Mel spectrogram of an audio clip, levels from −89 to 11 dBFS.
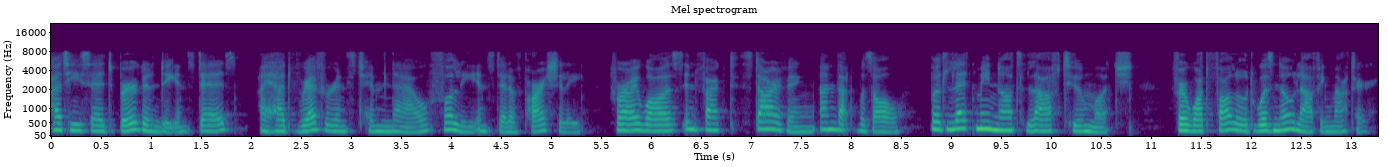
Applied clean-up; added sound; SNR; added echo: none; none; none; none.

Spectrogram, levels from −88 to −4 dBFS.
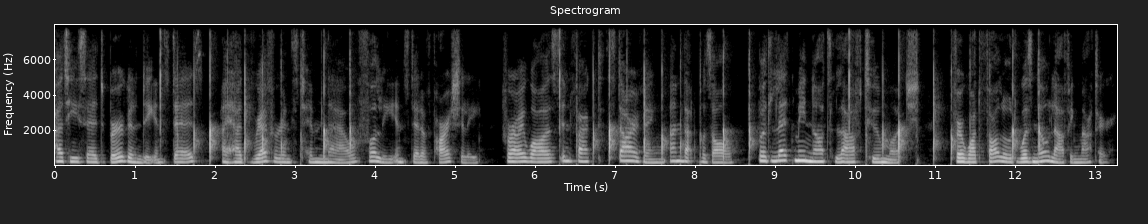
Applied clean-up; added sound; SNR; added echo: none; Clapping; 8 dB; none.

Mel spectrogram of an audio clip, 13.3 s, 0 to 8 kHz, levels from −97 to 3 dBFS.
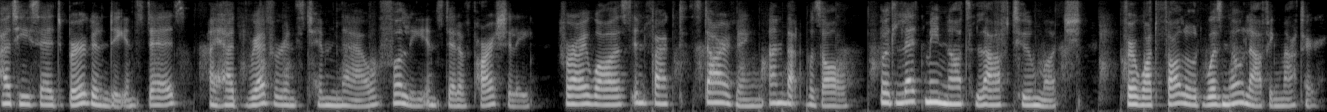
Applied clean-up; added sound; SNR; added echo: neural separator model SepFormer DNS4.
